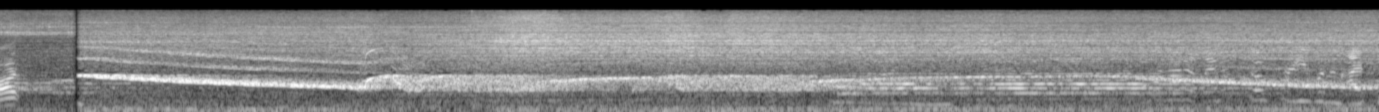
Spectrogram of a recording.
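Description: Emergency vehicle siren starting about half a second in: a wail sliding down in pitch, then a rougher warbling stretch with steadier tones, and another downward wail near the end.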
